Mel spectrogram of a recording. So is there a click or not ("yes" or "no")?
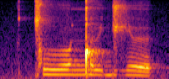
yes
